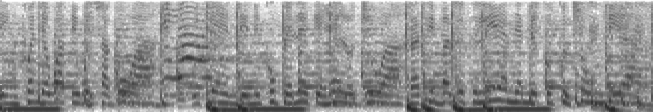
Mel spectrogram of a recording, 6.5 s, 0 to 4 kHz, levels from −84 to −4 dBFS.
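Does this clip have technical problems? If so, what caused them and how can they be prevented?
No, there are no technical problems in this clip.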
